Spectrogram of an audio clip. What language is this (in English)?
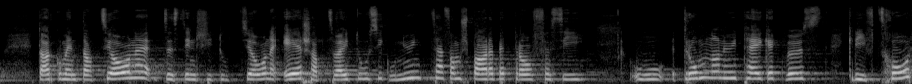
Swiss German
